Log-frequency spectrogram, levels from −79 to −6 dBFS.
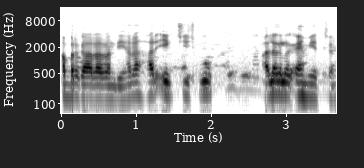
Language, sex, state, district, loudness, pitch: Garhwali, male, Uttarakhand, Uttarkashi, -17 LUFS, 160 Hz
